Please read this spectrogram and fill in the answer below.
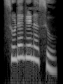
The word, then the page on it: ಸುಡಗೆಣಸು: suḍa geṇasu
